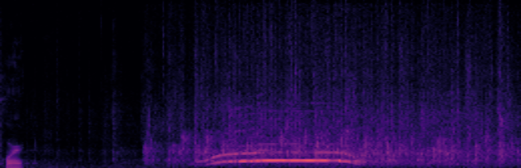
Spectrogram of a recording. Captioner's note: cheers and applause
